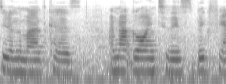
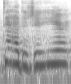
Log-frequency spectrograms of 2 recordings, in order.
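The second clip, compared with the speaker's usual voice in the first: high, eager call to dad; bursting with news, higher pitch; excited girl asking her dad; 7 semitones higher, 4 dB louder than usual. Retold or imitated. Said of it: "I was just so excited".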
